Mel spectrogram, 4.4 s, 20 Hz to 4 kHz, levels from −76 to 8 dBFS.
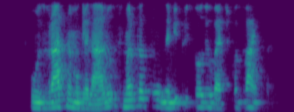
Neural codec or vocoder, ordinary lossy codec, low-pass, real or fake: none; Opus, 16 kbps; 3.6 kHz; real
